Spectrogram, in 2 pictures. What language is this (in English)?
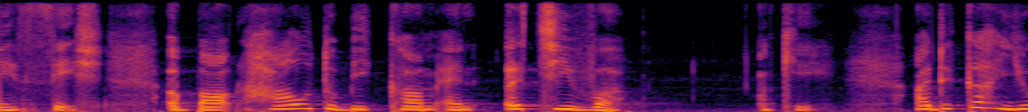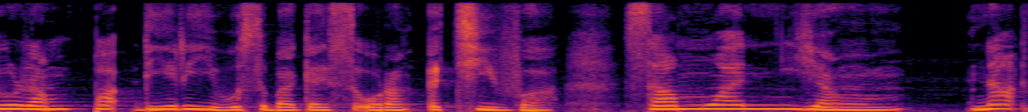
Malay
